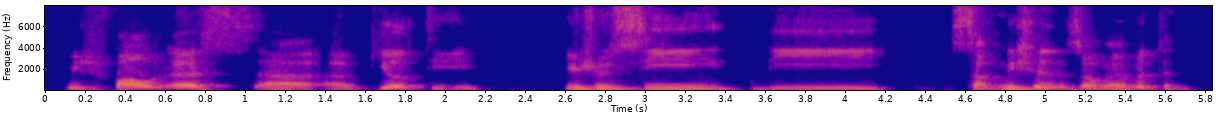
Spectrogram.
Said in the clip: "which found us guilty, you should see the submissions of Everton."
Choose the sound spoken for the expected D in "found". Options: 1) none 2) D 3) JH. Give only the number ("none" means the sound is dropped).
2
